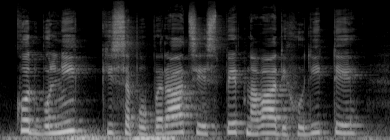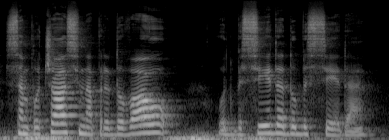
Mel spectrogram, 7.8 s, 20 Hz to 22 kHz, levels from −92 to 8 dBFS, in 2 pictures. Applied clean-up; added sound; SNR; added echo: none; Thunder; 5 dB; none.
